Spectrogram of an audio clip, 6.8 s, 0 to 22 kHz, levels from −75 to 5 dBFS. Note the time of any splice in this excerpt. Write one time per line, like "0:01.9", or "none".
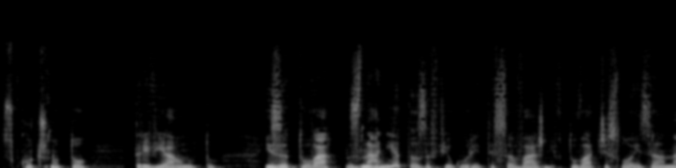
0:01.2
0:03.4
